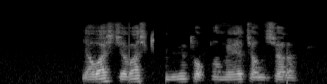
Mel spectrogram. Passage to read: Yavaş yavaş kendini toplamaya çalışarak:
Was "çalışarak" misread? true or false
false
